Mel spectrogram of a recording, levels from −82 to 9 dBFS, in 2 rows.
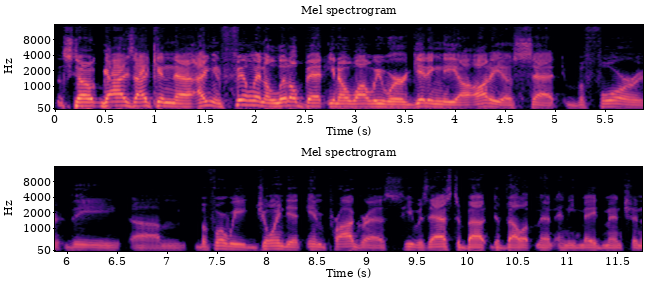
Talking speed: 205 wpm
